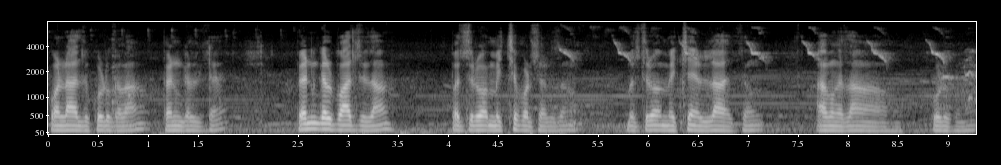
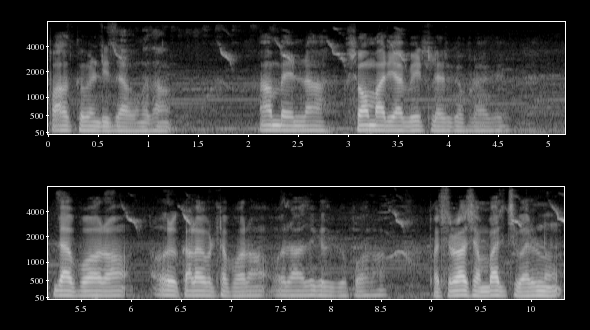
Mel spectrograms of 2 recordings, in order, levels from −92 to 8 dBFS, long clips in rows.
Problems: constant background noise, background conversations at intervals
